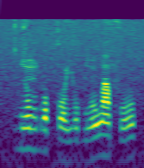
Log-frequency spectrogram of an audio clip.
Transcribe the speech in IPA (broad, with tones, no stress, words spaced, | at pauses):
dũ˦ bo˦˨ko˨ju˨ bũ˨˦wã˦˨fu˨˦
